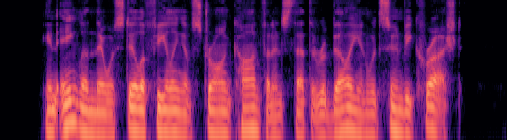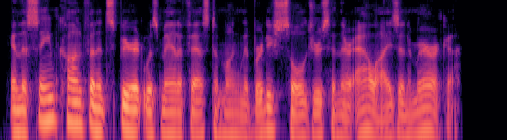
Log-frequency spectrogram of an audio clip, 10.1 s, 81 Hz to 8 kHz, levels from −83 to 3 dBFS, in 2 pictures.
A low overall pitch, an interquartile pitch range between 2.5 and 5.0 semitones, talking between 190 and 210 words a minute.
Yes: low, 105 Hz; average, 3.2 semitones; average, 200 wpm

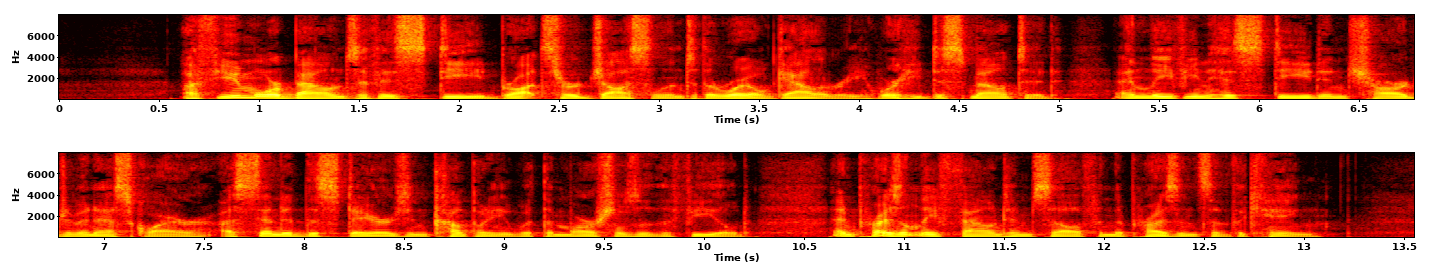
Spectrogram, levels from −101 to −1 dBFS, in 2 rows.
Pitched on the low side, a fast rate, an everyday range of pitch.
Yes: very low, 95 Hz; fast, 210 wpm; average, 3.7 semitones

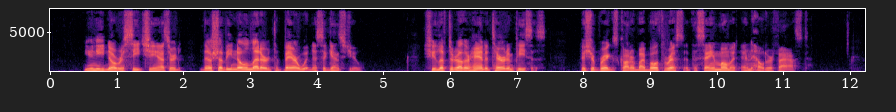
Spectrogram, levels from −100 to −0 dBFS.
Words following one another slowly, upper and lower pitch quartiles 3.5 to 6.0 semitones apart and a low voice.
No: average, 195 wpm; wide, 5.6 semitones; low, 120 Hz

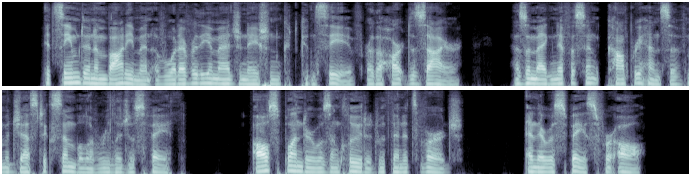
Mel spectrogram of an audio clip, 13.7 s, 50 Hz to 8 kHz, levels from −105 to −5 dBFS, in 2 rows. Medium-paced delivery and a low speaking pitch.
Yes: average, 155 wpm; low, 105 Hz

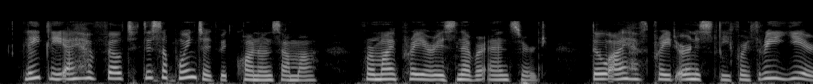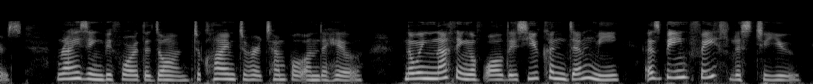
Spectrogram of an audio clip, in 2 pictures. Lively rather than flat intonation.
No: average, 3.7 semitones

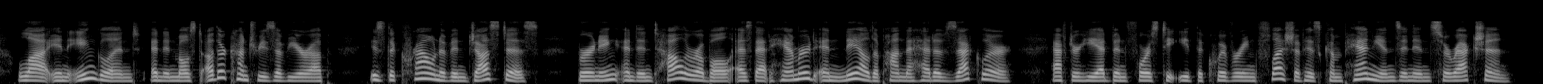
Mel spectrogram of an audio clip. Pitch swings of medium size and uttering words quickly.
No: average, 3.1 semitones; average, 165 wpm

